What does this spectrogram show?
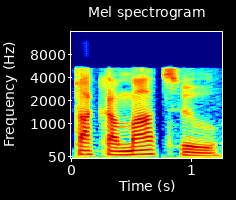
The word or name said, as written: Takamatsu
